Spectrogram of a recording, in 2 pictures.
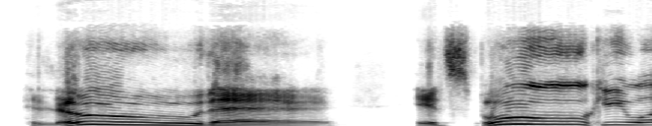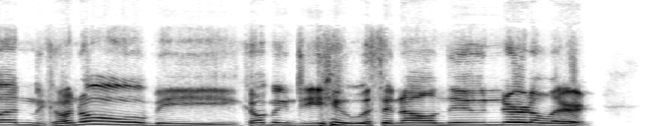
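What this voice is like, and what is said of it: Spooky character voice. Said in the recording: “It's my spooky voice.”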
